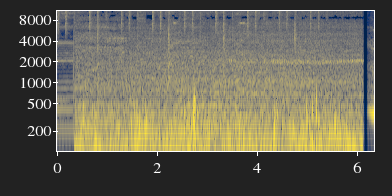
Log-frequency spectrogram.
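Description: Road and traffic noise heard from inside a moving car: a loud, steady, churning rumble that begins abruptly about a third of a second in.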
